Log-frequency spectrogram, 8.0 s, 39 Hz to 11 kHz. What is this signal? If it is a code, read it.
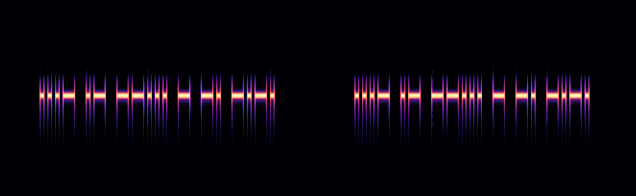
Morse code, heard as a keyed tone, about 25 wpm, 700 Hz. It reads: VA7TNC VA7TNC
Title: DXCC-100 Call Signs - 6 Characters - Repeated 3x - 25wpm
